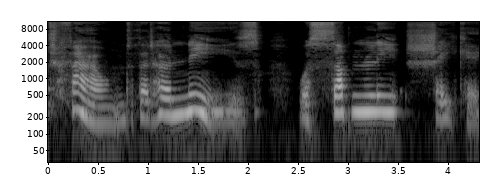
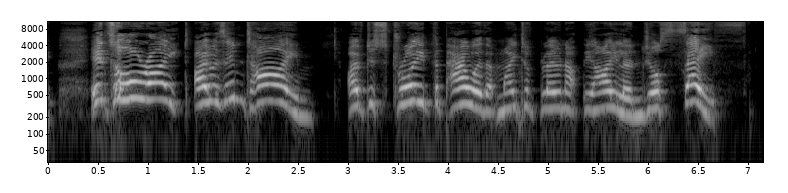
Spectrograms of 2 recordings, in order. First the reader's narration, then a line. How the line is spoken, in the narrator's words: Uncle Quentin shouted exultantly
